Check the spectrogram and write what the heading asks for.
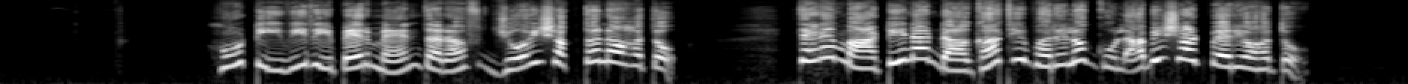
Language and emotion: Gujarati, disgusted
